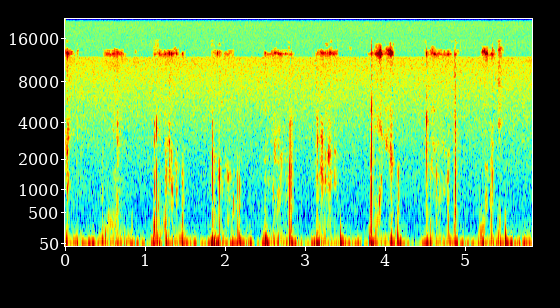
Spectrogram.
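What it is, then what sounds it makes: Plastic eye drop bottle. Long nails tap and scratch a small, hollow, clear plastic eye drop bottle held against the microphone. The result is an irregular run of deep, muffled thumps with short bright clicks and brief scratchy streaks between them.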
